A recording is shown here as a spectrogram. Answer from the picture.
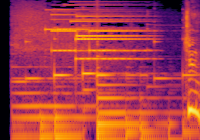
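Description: A short chime jingle: a few bell-like notes struck one after another in the first second, ringing on and fading away. A voice starts speaking just before the end.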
